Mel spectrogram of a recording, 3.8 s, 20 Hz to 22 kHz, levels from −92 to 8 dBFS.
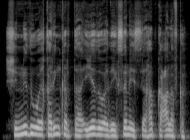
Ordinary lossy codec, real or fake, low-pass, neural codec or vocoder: none; real; none; none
